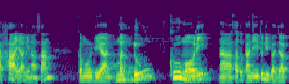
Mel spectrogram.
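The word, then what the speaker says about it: 曇り: Kemudian cuaca masih ya minasang, yaitu langitnya cerah, dibacanya hare. Satu kanji itu cuma dibaca ha ya minasang. Kemudian mendung, kumori.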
